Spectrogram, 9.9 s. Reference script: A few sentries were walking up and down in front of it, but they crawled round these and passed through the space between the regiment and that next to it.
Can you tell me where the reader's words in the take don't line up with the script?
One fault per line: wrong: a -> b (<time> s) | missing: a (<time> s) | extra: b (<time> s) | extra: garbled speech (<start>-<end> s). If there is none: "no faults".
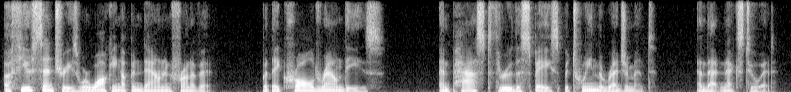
no faults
